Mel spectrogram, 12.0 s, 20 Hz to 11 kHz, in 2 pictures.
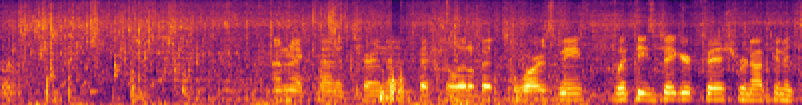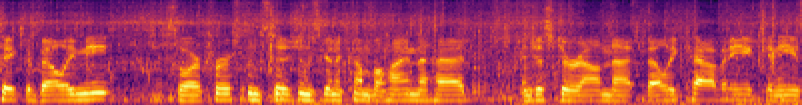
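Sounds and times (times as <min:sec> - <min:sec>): hose water splashing: 0:00.0 - 0:12.0.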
